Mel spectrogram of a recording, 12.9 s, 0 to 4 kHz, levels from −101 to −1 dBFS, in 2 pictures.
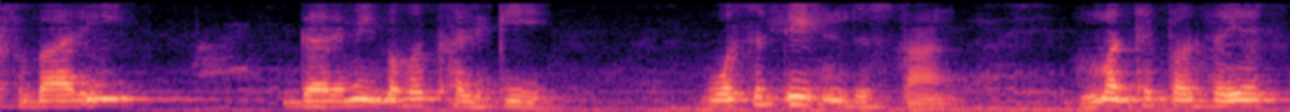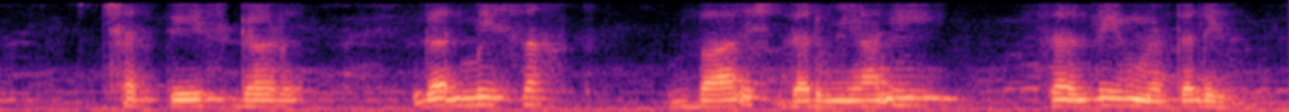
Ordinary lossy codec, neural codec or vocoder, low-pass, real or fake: AAC, 24 kbps; codec, 16 kHz in and 24 kHz out, 1.1 kbps, FireRedTTS-2 codec; 3.6 kHz; fake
